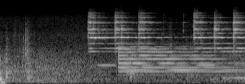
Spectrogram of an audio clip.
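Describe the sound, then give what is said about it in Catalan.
Bells ringing, with several clear metallic strikes whose tones ring on and overlap above a steady background noise. “És el so de les campanes.”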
